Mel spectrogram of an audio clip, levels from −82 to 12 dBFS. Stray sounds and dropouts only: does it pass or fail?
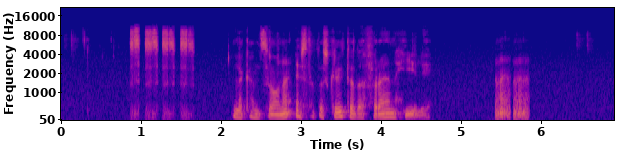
fail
